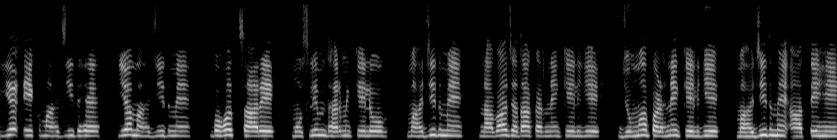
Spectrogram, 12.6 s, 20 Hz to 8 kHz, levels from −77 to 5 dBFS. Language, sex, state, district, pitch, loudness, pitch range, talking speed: Hindi, female, Bihar, Saran, 270 Hz, -16 LUFS, 260-285 Hz, 135 wpm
